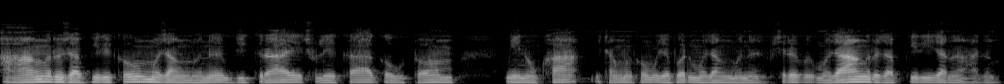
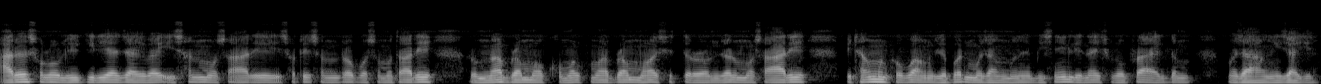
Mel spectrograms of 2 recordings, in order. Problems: constant background noise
